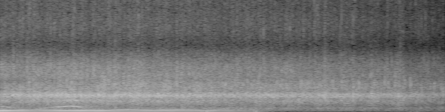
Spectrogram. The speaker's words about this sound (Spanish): Dale un fuerte aplauso.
